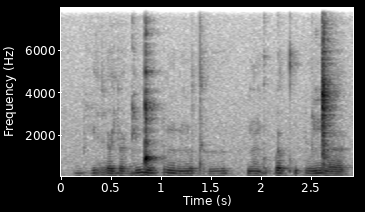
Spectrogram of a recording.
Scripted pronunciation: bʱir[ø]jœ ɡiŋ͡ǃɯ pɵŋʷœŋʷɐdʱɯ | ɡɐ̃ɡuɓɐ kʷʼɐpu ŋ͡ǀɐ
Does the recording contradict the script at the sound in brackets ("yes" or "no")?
yes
